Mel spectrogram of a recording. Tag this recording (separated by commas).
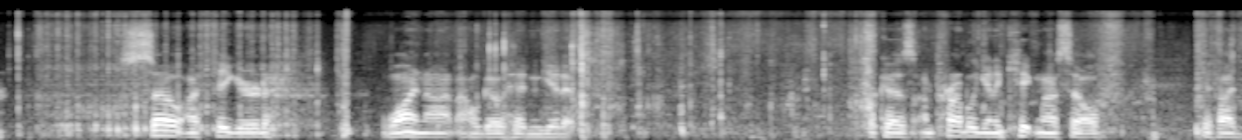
inside a small room, Speech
